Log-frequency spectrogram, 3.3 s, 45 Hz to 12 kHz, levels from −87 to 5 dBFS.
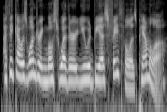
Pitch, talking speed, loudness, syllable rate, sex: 225 Hz, 250 wpm, -15 LUFS, 6.2 syllables/s, female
